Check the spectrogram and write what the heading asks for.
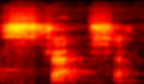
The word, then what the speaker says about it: structure: structure structure yeah so the emphasis will be on the first syllable structure structure structure okay structure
